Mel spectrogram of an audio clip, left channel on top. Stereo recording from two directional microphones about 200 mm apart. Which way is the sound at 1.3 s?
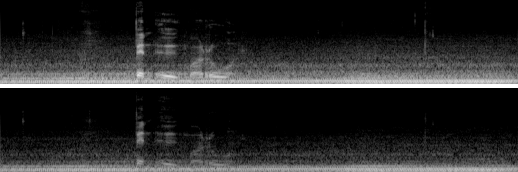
35° left (ahead or behind).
